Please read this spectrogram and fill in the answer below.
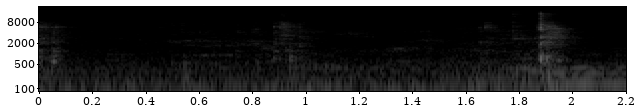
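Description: A small metal utensil clicking against the rim of a metal cake pan, loosening the baked cake from the pan: a sharp click right at the start and another near the end, with fainter scrapes between.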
